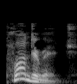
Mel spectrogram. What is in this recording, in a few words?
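"plunderage", British English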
